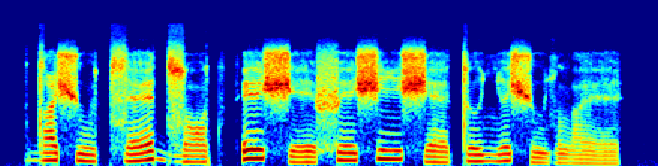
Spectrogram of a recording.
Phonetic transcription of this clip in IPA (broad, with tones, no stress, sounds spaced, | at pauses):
dˤ e˧ ʃ u˨ t͡s ɛ˨˦ d͡z ɔ˨ t͡sʼ e˦ ʃ e˨ f e˦ ʃ i˦ ʃ ɛ˨ t ʊ˧ ʎ ə˦ ʃ u˨ ʎ lˠ ɛ˨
